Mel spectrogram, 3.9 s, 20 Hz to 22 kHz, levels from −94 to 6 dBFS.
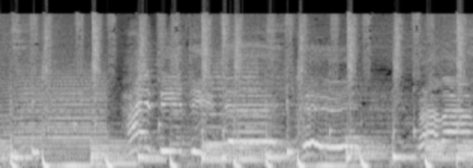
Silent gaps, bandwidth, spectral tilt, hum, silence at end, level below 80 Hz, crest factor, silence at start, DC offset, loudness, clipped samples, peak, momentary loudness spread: none; 17.5 kHz; -4.5 dB/octave; none; 0 s; -16 dBFS; 8 dB; 0 s; under 0.1%; -9 LUFS; 0.2%; 0 dBFS; 4 LU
